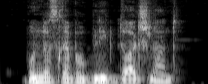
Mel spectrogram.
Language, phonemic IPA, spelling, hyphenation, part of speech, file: German, /ˈbʊndəsʁepuˌbliːk ˈdɔʏ̯t͡ʃlant/, Bundesrepublik Deutschland, Bun‧des‧re‧pu‧b‧lik Deutsch‧land, proper noun, De-Bundesrepublik Deutschland.ogg
- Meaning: Federal Republic of Germany (official name of West Germany: a former country in Central Europe)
